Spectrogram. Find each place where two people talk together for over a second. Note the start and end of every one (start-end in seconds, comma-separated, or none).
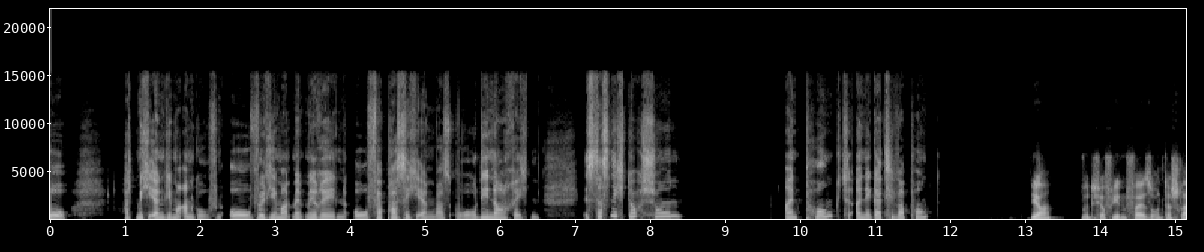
none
